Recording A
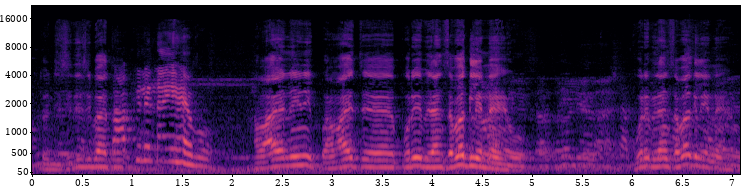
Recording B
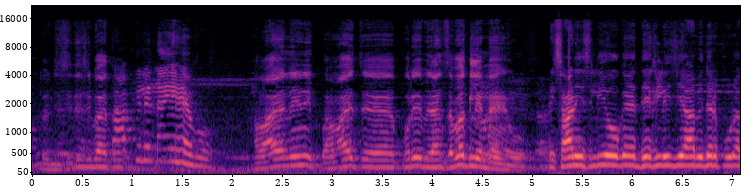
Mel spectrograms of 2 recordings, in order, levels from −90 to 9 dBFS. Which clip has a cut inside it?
B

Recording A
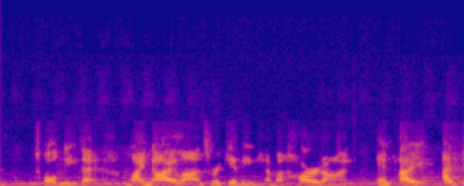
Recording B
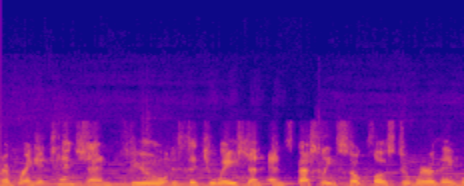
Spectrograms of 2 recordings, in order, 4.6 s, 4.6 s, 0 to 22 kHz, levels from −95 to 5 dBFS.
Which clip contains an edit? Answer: A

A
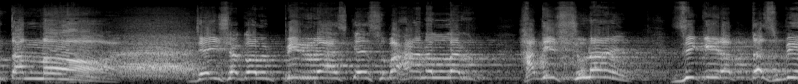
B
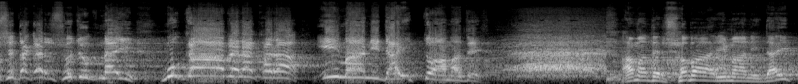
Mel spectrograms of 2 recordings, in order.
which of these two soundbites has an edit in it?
B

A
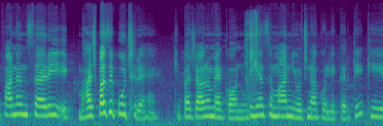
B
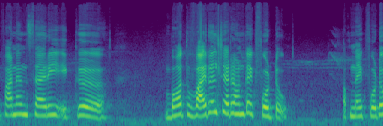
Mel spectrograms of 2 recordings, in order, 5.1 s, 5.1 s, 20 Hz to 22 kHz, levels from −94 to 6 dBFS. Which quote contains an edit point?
A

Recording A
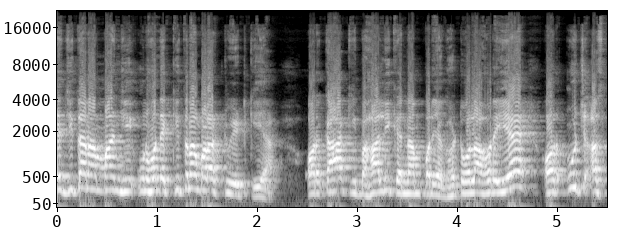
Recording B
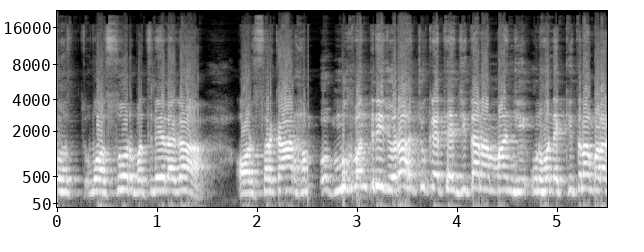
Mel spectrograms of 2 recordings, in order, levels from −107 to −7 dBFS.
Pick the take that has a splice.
B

